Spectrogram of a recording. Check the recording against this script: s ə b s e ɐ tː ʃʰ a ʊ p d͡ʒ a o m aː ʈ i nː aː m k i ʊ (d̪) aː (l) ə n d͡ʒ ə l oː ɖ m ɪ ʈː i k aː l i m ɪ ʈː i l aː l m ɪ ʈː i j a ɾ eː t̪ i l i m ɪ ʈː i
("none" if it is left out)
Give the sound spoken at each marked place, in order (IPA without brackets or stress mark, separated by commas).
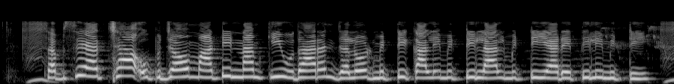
d̪, ɾ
